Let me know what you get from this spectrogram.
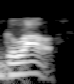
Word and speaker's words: Glaus: Last name is Glaus, which is also a Swiss-German name, G-L-A-U-S. Franz Glaus.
